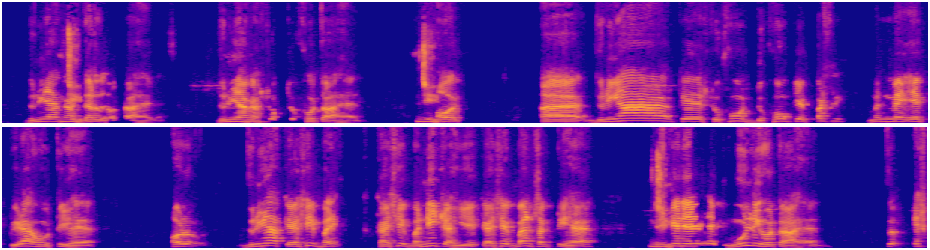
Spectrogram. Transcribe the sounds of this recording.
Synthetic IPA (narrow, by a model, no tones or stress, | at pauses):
d̪ʊnijakad̪ɐɾd̪ʱɦoːt̪aɦɛː | d̪ʊnijakasʊk̚ʰd̪ʊkʰɦoːt̪aɦɛː | d͡ʒiɔːɾ | d̪ʊnijakesʊkʰõd̪ʊkʰõkepɐɾt̪i | mənmẽeːk̚piːɽaɦoːt̪iɦɛ | ɔːɾ | d̪ʊnijakɛːsibɐ | kɛːsibɐnːit͡ʃaːɦiekɛːsebɐ̃nsɐk̚t̪iɦɛː | d͡ʒɪskelieːkmuːlbiɦoːt̪aɦɛː | t̪oːɪs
